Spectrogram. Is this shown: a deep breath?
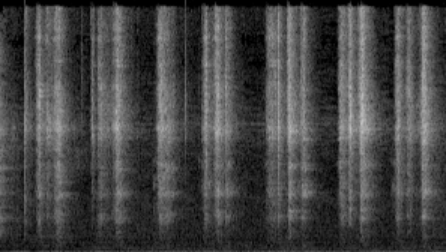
no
